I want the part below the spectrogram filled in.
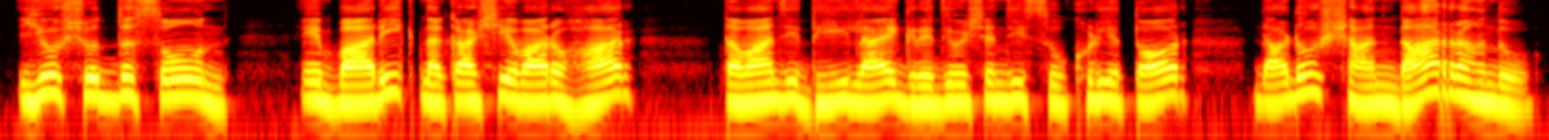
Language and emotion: Sindhi, happy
